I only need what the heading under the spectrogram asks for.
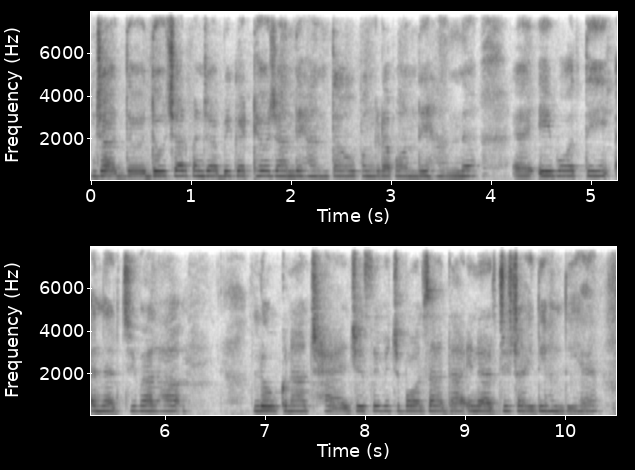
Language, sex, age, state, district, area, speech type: Punjabi, female, 18-30, Punjab, Mansa, rural, spontaneous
